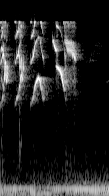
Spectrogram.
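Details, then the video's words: Short burst from an Oriental magpie-robin's 'gacor' song with 'isian' fill, meant to make other magpie-robins answer; a few loud, tangled whistled slurs, high and shrill, then fading. "SUARA BURUNG KACER GACOR ISIAN JUARA ‼️ - Stel suara ini BIKIN KACER LAIN CEPAT NYAUT"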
